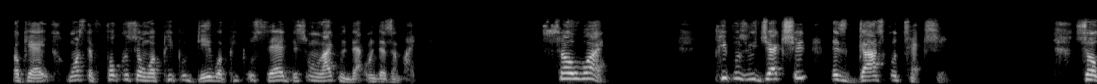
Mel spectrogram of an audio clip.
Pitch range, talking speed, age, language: 175-245 Hz, 155 wpm, 50-69, English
